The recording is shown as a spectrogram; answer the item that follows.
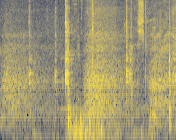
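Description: A few sharp knocks from wooden practice weapons and shields, the loudest about a second in with a dull thud under it.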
